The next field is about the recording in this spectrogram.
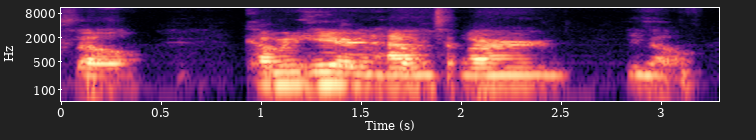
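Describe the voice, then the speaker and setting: A man's voice: medium pitch, little pitch movement, measured pace, distant mic, crowd noise, rough recording. Understated man, a bit off the mic. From Arkansas, southern United States. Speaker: guest musician, gospel singer and organist. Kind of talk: casual interview answers.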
